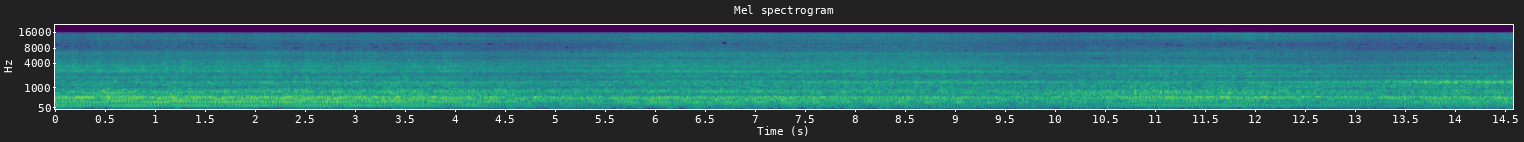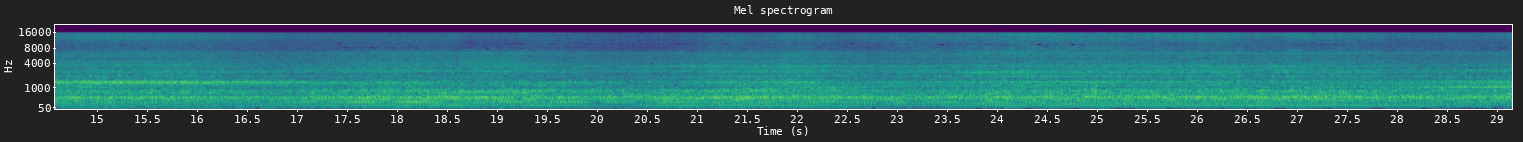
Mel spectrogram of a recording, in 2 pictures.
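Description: Small band saw running steadily and cutting through a hardwood block, its sound swelling a little as each cut goes through the wood.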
